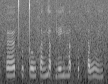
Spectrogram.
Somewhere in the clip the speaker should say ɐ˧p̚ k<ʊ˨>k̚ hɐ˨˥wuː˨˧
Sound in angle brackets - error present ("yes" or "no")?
yes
